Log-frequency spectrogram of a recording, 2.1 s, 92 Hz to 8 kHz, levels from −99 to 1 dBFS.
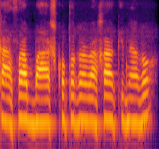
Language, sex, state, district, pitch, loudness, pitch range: Bengali, female, Assam, Hailakandi, 220 Hz, -15 LUFS, 210-225 Hz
